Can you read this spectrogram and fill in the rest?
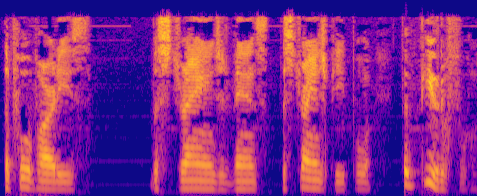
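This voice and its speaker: A young man talks through his music in a relaxed, rambling way, laughing easily between thoughts. His voice sits at an ordinary pitch. The studio sound is dry and a little dull. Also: unhurried, no room sound. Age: young adult. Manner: laid-back, laughs often, rambling with fillers. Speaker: rapper guest. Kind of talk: casual interview chat. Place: college radio studio.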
